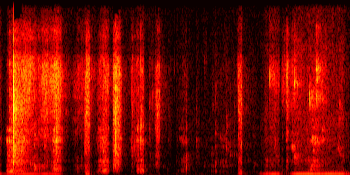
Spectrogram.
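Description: Fried corn kernel snacks (chili-cheese cornick) being chewed close to the microphone: a run of short, sharp crunches, with a low hum near the start and again near the end.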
